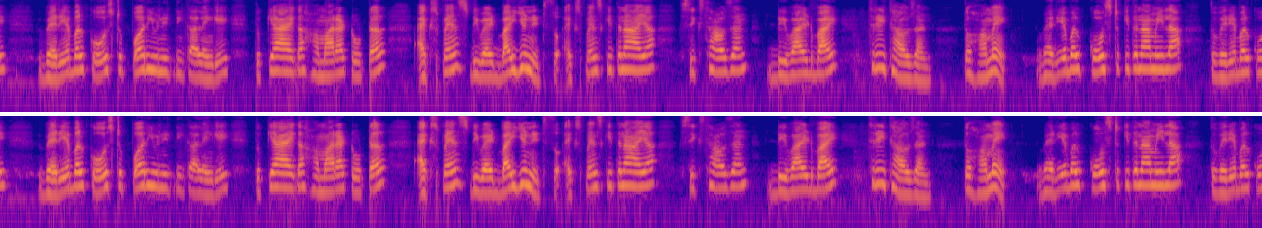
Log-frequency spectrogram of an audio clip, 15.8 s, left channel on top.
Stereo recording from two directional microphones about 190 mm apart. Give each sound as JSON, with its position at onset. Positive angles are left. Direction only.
{"t": 0.5, "sound": "speech", "side_deg": 25}
{"t": 8.6, "sound": "a woman's voice", "side_deg": 35}
{"t": 9.7, "sound": "speech", "side_deg": 25}
{"t": 13.1, "sound": "speech", "side_deg": 40}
